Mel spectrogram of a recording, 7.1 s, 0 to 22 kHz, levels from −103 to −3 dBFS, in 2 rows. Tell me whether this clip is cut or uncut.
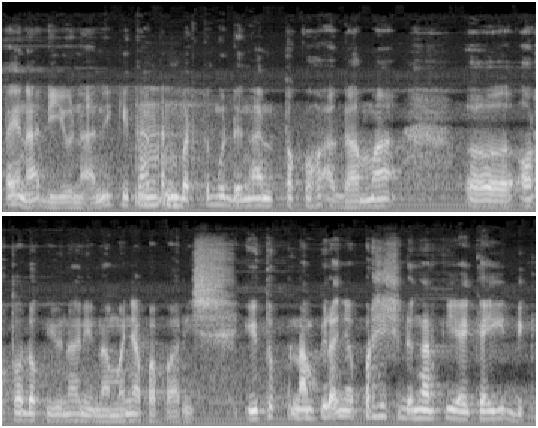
uncut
